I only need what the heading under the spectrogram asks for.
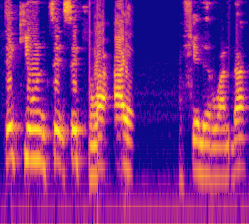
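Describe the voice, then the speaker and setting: A man's voice: sits high, unhurried, dark tone. A middle-aged man from Congo, giving emphatic testimony in an interview and often repeating his words. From Congo (DRC). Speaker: interview guest, former detainee.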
